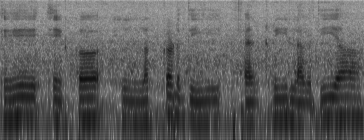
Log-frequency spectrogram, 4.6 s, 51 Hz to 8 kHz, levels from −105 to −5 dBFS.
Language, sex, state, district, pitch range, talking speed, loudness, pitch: Punjabi, male, Punjab, Kapurthala, 105-120 Hz, 105 wpm, -19 LUFS, 110 Hz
